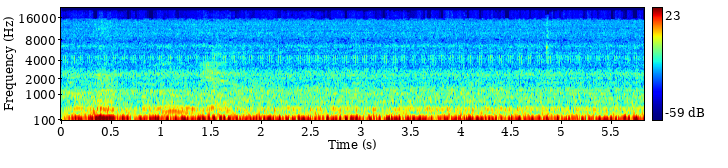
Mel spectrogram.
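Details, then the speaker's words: Furnace with only one burner lighting and flame rolling back to the spud, after replacing the gas valve with a bad regulator: low steady burner roar at constant level, not swelling louder; flame sound even and healthy. "Even the flames look better, and if I don't know if you can hear it, but the flame sound is consistent. It's not starting quiet and getting louder and louder."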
